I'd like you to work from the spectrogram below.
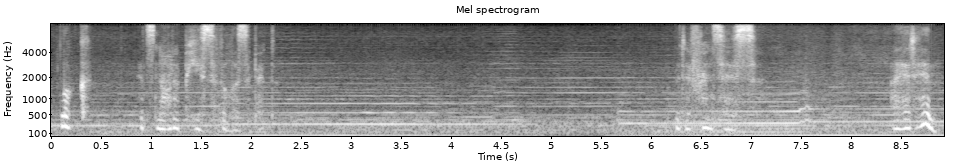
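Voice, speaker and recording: Determined young woman warrior, played by an actress, hushed intensity. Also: on the low side, lightly acted. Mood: gentle, subdued. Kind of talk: cinematic video game dialogue.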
